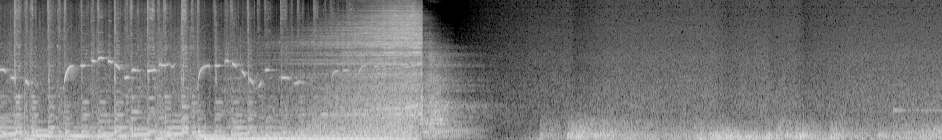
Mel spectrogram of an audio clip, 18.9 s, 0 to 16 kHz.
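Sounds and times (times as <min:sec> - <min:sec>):
steady rain: 0:00.0 - 0:07.3, 0:10.1 - 0:18.8
deep rolling thunder: 0:03.9 - 0:09.8, 0:10.8 - 0:13.2, 0:13.8 - 0:18.8.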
